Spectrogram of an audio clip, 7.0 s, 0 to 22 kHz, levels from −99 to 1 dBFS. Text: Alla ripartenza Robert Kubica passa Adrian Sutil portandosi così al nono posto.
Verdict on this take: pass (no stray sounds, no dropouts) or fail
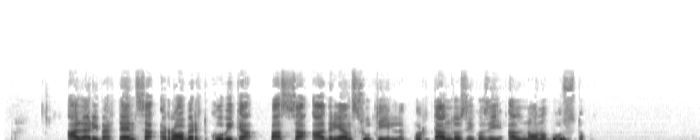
pass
